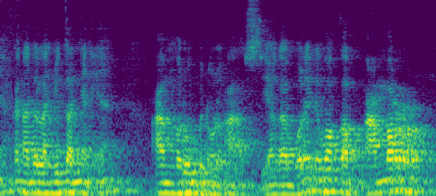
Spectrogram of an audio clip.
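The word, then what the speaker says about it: عمرو بن العاص: kita temukan gitu ya yang benar pengucapan nama sahabat itu adalah digabung Amru bnul as Amru bnul As hanya saja sering kita dengarnya apa Amr Ibnul As ya untuk memudahkan aja Amr Ibnul As atau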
